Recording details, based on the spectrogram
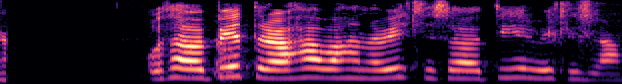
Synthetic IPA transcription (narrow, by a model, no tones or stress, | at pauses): ɔɣθaðvaɾpɛːt̪ɾaaðɦaːvaɦanːaɾvɪht̪lɪsat̪iːɾvɪht̪lɪsaa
